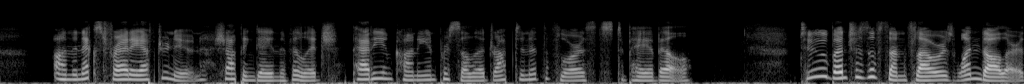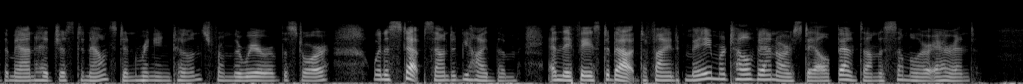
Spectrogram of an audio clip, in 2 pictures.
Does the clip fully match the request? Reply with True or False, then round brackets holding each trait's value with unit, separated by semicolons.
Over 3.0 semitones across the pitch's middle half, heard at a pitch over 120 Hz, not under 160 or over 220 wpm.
True (4.0 semitones; 190 Hz; 190 wpm)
